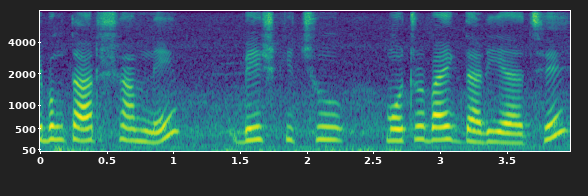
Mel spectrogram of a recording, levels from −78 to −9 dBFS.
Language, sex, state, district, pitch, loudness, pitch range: Bengali, female, West Bengal, Paschim Medinipur, 260 Hz, -16 LUFS, 240-270 Hz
